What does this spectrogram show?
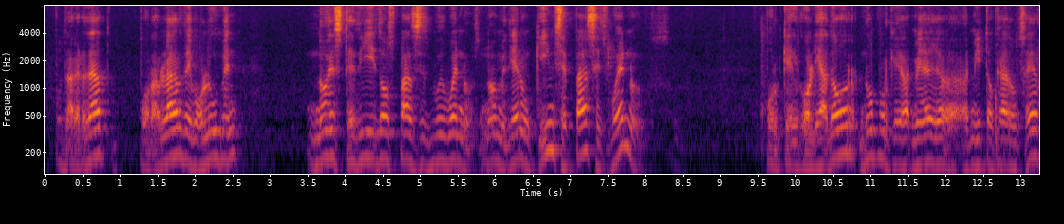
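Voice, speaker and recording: The voice has a dark, mellow tone and moves at a very slow pace. Long pauses come often, and the pitch varies in an ordinary way. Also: man, fairly high pitch for a man. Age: 70s. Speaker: retired footballer. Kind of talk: interview.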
